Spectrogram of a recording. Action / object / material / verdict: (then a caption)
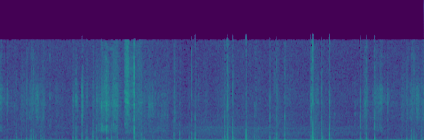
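tap / padded leather cushion / leather / none. Fingertips and black-painted natural nails of both hands tap and scratch on a padded, grained black leather cushion. Soft, dull taps and brushing scratches sit mostly in the low range over a steady, muffled bed, with occasional sharper clicks rising into the highs.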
